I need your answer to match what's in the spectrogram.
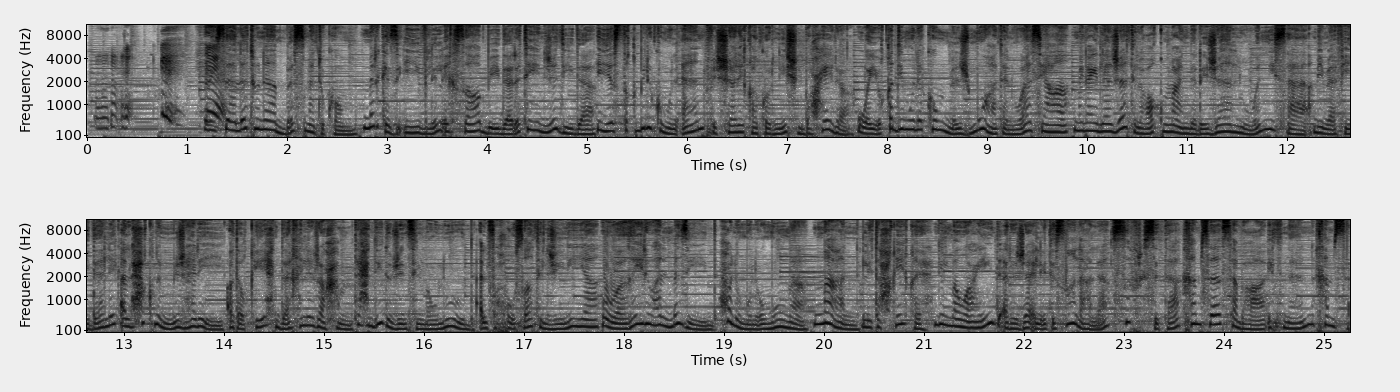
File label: Arabic Radio TV Commercial Voice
